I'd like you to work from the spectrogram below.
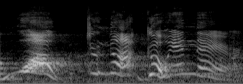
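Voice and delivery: loud high Jim Carrey yelp. Retold or imitated. Pug's breath summons a yelling Jim Carrey. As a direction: burst out like a rubber-faced Jim Carrey. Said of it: "Jim Carrey to pop out and go".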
